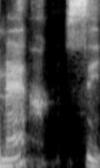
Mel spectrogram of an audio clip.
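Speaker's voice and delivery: ম্যাক্সি said slowly, drawn out, every sound clear; slow pronunciation demo. Shown as a demonstration. Teacher to student, slow clear ম্যাক্সি. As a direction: spell out ম্যাক্সি slowly for the learner. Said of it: "So এটা ম্যাক্সি".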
